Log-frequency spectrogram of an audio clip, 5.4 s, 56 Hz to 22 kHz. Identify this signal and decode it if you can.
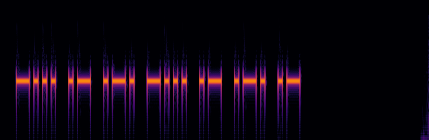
Morse code, heard as a keyed tone, about 22 wpm, 700 Hz. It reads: BARBARA
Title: USA Common Names - 22wpm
